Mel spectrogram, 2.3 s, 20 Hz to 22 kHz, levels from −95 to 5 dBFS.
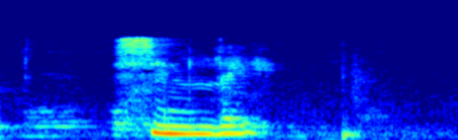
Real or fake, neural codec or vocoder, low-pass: real; none; 7.2 kHz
